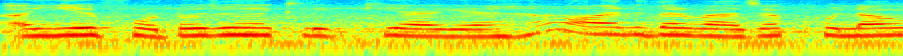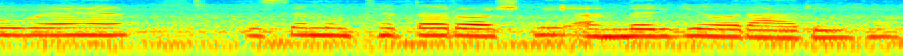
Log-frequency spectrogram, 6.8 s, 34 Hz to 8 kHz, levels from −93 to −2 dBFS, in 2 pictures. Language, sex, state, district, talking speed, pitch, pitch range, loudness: Hindi, female, Chhattisgarh, Raipur, 195 wpm, 250 Hz, 235-265 Hz, -15 LUFS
